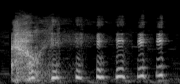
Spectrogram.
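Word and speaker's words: Aoi: Owie is correct? Okay. So I am saying it correctly. Good. Owie. Yep, that's how her name is said.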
